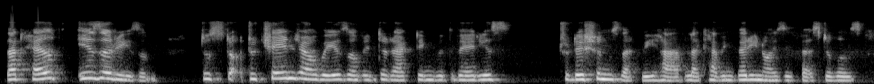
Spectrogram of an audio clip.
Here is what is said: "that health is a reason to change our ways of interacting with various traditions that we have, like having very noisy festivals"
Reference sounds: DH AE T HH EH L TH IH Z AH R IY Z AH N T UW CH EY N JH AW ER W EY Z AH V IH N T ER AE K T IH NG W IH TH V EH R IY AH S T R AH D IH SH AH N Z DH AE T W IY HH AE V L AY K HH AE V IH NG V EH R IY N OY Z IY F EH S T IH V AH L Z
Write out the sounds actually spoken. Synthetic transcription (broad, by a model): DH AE T HH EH L T IH Z AH R IY Z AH N T UW CH EY N JH AW ER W EY Z AH V IH N T ER AE K T IH NG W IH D V EH R IY AH S T R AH D IH SH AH N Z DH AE T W IY HH AE V L AY K HH AE V IH NG V EH R IY N OY Z IY F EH S T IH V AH L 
